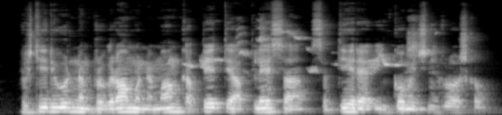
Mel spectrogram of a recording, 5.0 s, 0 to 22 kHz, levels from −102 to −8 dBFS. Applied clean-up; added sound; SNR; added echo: classical method log-MMSE.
